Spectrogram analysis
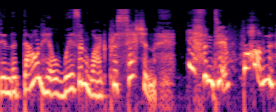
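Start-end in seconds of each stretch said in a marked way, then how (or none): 3.0-4.1 high, slow call. Acted. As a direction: call out with delight. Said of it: "Katy called".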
